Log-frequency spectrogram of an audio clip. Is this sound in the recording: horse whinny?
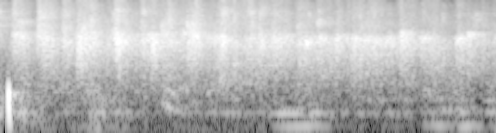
no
